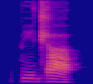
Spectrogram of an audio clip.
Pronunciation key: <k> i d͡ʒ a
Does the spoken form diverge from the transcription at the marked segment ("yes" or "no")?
yes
